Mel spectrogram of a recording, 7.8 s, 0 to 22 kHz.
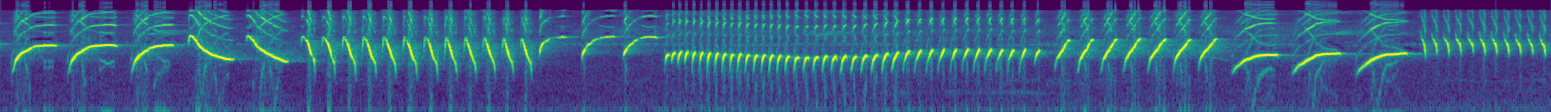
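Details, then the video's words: Canary training song with swooping whistles and rapid trills, broken by a long low wavering rolling tour, then more trills and hooked notes to the end. "Masteran Kenari 100% Suara Jernih"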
